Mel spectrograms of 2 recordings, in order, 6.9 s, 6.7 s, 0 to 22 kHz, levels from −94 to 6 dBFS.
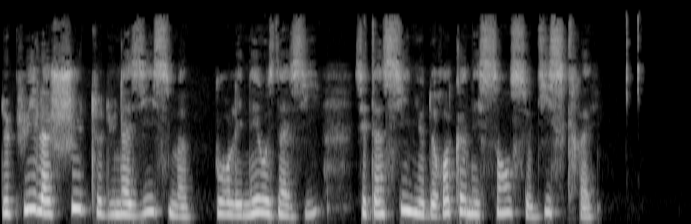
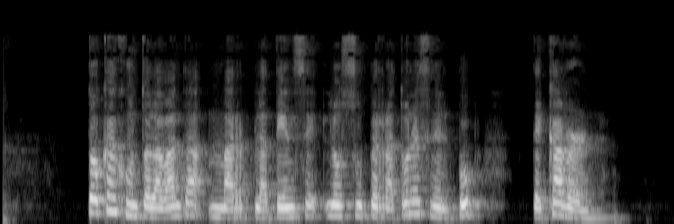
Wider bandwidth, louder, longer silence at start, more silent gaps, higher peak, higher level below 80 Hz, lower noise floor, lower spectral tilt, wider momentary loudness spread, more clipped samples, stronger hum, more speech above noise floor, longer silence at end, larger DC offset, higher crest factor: first, 16 kHz vs 11.5 kHz; about the same, -20 LUFS vs -18 LUFS; second, 0.05 s vs 0.9 s; neither; about the same, -4 dBFS vs -2 dBFS; first, -60 dBFS vs -68 dBFS; second, -68 dBFS vs -79 dBFS; second, -3.5 dB/octave vs -8.5 dB/octave; first, 17 LU vs 6 LU; neither; neither; second, 47 dB vs 62 dB; second, 0.5 s vs 0.65 s; neither; about the same, 18 dB vs 16 dB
